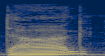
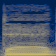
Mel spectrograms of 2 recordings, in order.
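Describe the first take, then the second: First: The name is said with a 'dog' vowel. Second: The name is said with a 'dag' vowel. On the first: The speaker calls it right. "It's actually pronounced dog" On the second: The speaker calls it wrong. "you pronounced it dag last week"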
